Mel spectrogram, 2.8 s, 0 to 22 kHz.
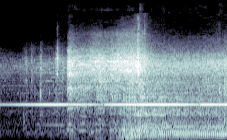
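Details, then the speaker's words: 2003 PT Cruiser GT, 2.4 turbo, started with the muffler removed: brief crank, then a loud, raw, raspy unmuffled idle that sounds SRT-style; open exhaust. "two point four turbos actually sound pretty good with no muffler on that's about what my dream cruiser sounds like I kind of like it it's SRT style"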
